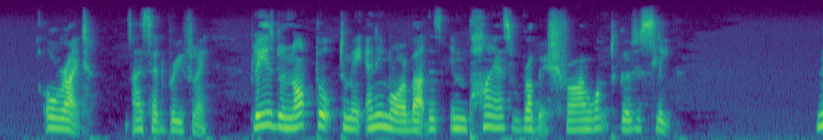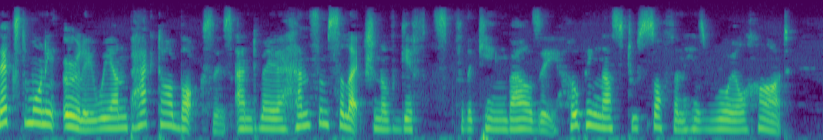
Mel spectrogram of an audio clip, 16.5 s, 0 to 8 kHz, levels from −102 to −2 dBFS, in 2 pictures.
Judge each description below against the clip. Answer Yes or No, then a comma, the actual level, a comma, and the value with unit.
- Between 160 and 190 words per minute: Yes, average, 180 wpm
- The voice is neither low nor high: Yes, medium, 170 Hz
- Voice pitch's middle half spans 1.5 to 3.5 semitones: No, average, 3.9 semitones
